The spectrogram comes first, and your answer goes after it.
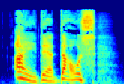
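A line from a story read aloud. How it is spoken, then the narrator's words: Stout woman exclaiming. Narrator (German): rief die dicke Minna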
